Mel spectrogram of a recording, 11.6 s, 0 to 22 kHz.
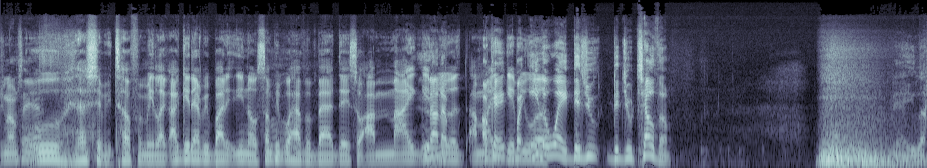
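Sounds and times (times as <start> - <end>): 
speech: 0.0 - 8.4
man imitating a sniffing, smelling breath: 9.4 - 11.0.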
